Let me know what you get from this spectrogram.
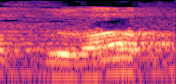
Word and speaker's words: الصراط: أنا أنطق كلمة الصراط بالصاد بالصاد، وهل هناك شيء غير الصاد؟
